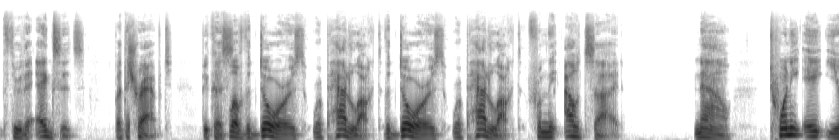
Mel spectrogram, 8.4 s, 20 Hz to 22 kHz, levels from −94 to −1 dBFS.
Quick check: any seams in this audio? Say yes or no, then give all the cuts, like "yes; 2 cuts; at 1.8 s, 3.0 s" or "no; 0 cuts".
yes; 3 cuts; at 1.3 s, 2.3 s, 3.8 s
